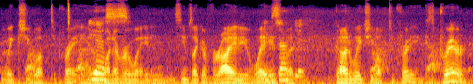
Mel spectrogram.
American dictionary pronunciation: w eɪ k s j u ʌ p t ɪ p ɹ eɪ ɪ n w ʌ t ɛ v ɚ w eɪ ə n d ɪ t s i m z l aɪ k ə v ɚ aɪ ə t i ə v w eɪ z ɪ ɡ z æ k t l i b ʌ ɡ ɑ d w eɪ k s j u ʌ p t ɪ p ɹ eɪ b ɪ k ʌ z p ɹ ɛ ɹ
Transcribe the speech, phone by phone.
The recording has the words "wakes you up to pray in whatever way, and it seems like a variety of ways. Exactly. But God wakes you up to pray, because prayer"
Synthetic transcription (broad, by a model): w eɪ k s j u ʌ p t ɪ p ɹ eɪ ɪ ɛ w ʌ t ɛ v ɚ w eɪ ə n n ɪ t s i m z l aɪ k ə v ɚ aɪ ə t i ə v w eɪ ɪ z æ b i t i ɡ ɑ d w eɪ k s j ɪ ʌ p t ɪ p ɹ eɪ ɪ k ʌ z p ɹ ɛ ɹ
